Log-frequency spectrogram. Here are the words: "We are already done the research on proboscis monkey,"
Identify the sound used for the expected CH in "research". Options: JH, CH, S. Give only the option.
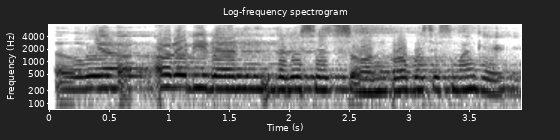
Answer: S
